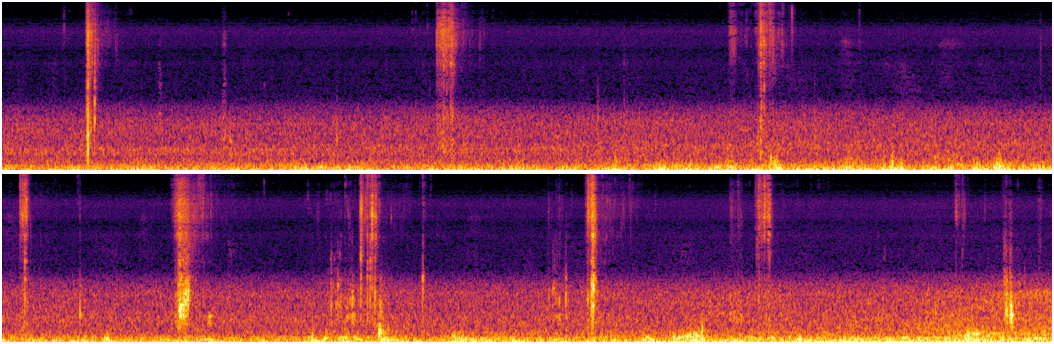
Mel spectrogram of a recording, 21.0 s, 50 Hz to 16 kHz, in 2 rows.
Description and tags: Water Splashes on cement FF237
Water liquid splash splat spill on cement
